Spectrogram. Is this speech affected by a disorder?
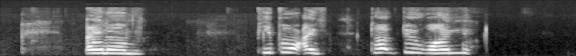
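Yes: cerebral palsy.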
